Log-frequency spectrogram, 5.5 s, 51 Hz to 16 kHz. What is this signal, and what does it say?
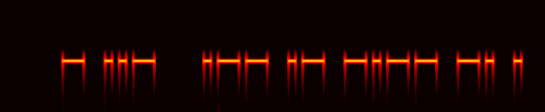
Morse code, heard as a keyed tone, about 17 wpm, 700 Hz. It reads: TU WAYNE
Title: K1USN SST QSO Practice - 17wpm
